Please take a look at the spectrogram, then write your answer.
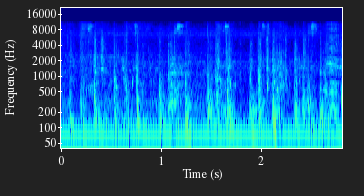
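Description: Horse galloping at good speed in Red Dead Redemption 2, rapid repeated hoof thuds in a steady rhythm over low background hum, fairly faint.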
